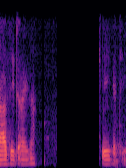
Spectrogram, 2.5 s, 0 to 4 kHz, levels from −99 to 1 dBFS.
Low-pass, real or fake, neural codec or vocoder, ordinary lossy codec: 3.6 kHz; fake; autoencoder, 48 kHz, 128 numbers a frame, DAC-VAE, trained on Japanese speech; none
